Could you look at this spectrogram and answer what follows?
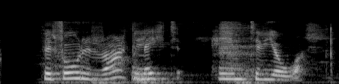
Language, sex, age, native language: Icelandic, female, 14, Icelandic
